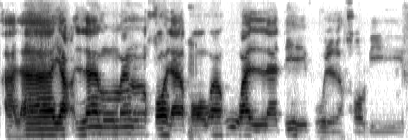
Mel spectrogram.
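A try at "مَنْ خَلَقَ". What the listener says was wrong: Coba yang man khalaqa jangan didengungkan, karena itu jelas. Man. Man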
